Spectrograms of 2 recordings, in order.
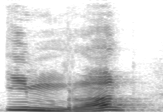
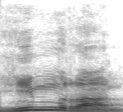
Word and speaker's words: Imran: And we have shown there that Imran rather, the right way to pronounce it, Imran. My accounting teachers used to say Himran.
